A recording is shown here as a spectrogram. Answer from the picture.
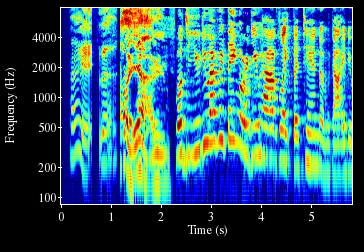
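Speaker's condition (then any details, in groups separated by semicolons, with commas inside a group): No condition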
